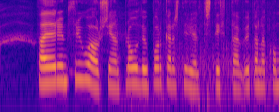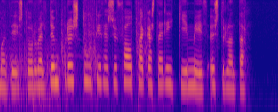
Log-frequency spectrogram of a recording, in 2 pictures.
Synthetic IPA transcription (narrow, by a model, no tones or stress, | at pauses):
θaðɛɾʏmθɾjuːaːwɾ̥siːðanploːwðʏɣpɔɾkaɾast̪ɪɾjœlt̪st̪ɪr̥t̪avʏːt̪anakʰɔːmant̪ɪst̪owɾvɛlt̪ʏmpɾœɥst̪uːt̪iθɛsːʏfaːwt̪ʰaːkast̪aɾiːcɪmɪðœɥst̪ɾʏlant̪a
